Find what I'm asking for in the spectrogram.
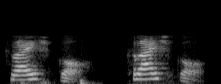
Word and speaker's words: Kraichgau: I found it's pronounced like that. It's Kraichgau, not Gau. It's spelled like a Gau, you know, the German Gaus, G-A-U, but I always pronounce it Gau, but I guess it's not pronounced Gau.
